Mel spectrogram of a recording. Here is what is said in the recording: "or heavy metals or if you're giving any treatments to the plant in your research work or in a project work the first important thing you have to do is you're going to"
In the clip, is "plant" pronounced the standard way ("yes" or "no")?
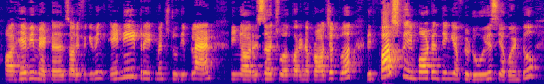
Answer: no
